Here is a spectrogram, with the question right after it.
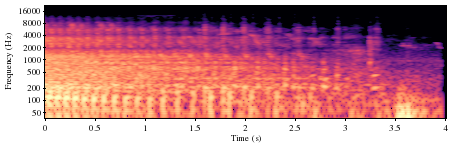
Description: …and the mower finally ran great again 💪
